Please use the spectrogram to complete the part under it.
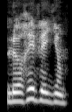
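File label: "le reveillon", French; navidad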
